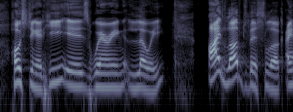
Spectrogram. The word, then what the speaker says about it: Loewe: He is wearing Loewe. I loved this look. I know you didn't like it. We say Loewe, but it's Loewe. We say Loewe.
